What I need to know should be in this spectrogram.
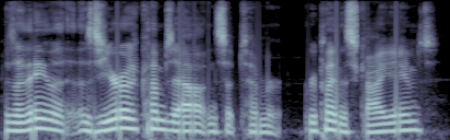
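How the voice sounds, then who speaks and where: A man streaming a game, chatting excitably and answering his chat with casual fillers. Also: on the high side, fairly quick, no echo, poor audio. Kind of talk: casual let's-play commentary.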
